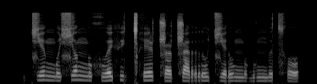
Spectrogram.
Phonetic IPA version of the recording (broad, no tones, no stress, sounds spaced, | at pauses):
t͡ɕ e ŋʷ ɛ ɕ ʌ ŋ ʌ xʷ ɛ fʲ ʌ ǀʰ e ʈ͡ʂ ʌ ʈ͡ʂ a r u t͡ɕ e ɾ u ŋʷ ɛ ɡʷ ɯ ŋ ɯ t͡sʰ o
